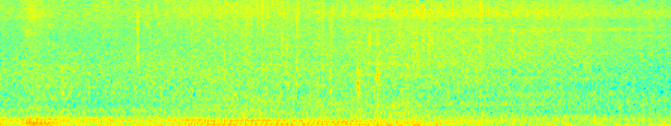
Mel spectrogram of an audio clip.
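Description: A car engine running steadily with a low, even pitch, easing off a little in the second half.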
